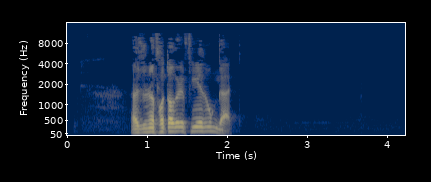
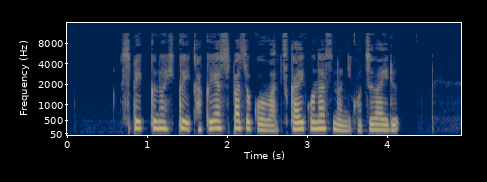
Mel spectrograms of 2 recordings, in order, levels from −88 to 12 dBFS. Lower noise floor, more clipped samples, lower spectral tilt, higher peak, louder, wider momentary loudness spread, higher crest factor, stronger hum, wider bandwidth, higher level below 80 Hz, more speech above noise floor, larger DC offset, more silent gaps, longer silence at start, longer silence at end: first, -83 dBFS vs -61 dBFS; neither; about the same, -6.5 dB/octave vs -6.5 dB/octave; about the same, -4 dBFS vs -2 dBFS; second, -24 LUFS vs -19 LUFS; first, 10 LU vs 7 LU; first, 24 dB vs 18 dB; neither; about the same, 11.5 kHz vs 11.5 kHz; about the same, -68 dBFS vs -68 dBFS; first, 60 dB vs 43 dB; neither; neither; about the same, 0.8 s vs 0.7 s; first, 2.2 s vs 0.8 s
